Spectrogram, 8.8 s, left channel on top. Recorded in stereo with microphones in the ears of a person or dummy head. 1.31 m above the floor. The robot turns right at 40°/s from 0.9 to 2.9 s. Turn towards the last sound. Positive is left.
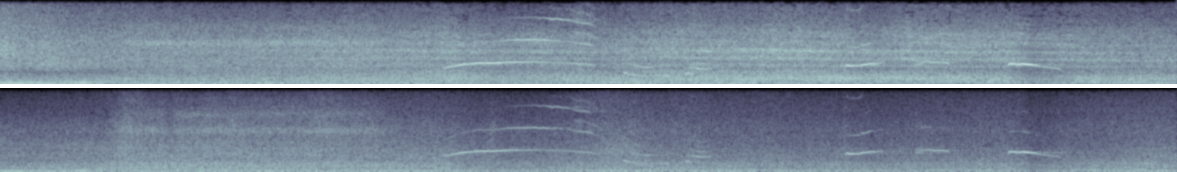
turn(degrees=20)  # may be behind; listen again after turning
